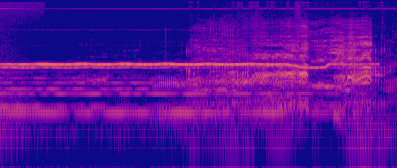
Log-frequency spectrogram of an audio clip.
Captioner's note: pigs grunting and squealing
